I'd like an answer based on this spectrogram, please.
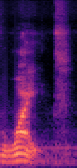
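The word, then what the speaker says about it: Wight: island called Isisle of White. And I think white is spelled W I G H T. Okay, so that's weird.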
